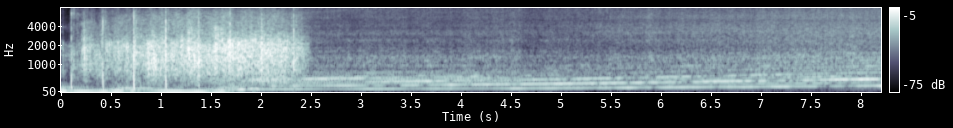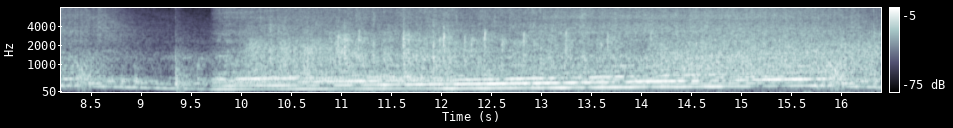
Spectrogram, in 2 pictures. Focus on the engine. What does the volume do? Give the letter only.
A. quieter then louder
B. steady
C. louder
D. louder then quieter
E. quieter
C.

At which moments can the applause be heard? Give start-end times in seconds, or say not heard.
0.0-2.5, 9.9-16.3.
